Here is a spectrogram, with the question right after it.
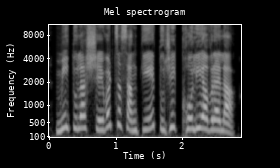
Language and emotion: Marathi, angry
